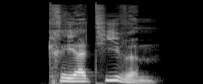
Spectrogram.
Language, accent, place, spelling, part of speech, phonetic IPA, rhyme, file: German, Germany, Berlin, kreativem, adjective, [ˌkʁeaˈtiːvm̩], -iːvm̩, De-kreativem.ogg
- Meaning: strong dative masculine/neuter singular of kreativ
